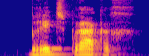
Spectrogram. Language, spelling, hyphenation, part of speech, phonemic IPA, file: Dutch, breedsprakig, breed‧spra‧kig, adjective, /ˌbreːtˈspraː.kəx/, Nl-breedsprakig.ogg
- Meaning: elaborate and extensive in language, verbose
